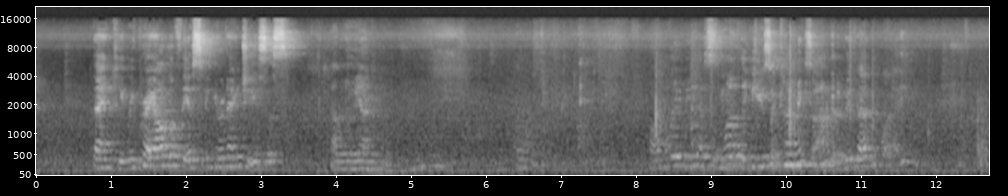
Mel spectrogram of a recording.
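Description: A middle-aged woman speaks calmly nearby in a reverberant room.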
